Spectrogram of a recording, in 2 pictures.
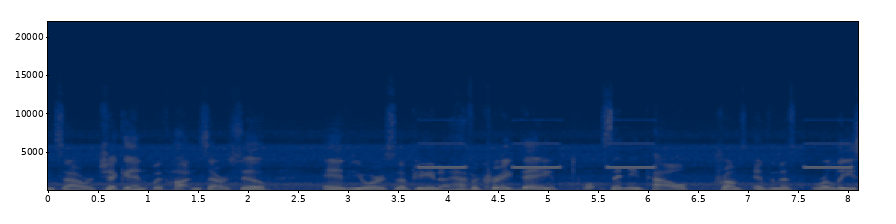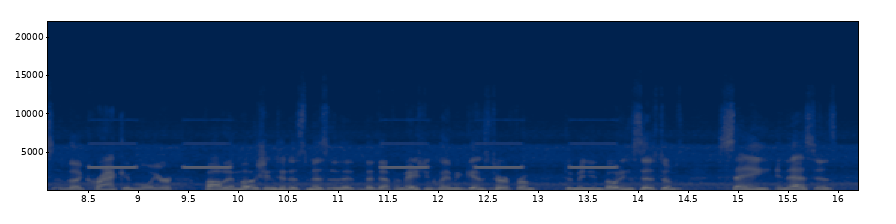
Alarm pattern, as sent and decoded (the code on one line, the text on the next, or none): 3 beeps and a pause
temporal three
